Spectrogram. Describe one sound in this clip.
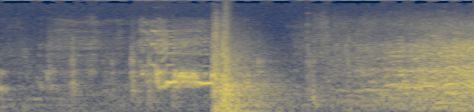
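A door slams shut.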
